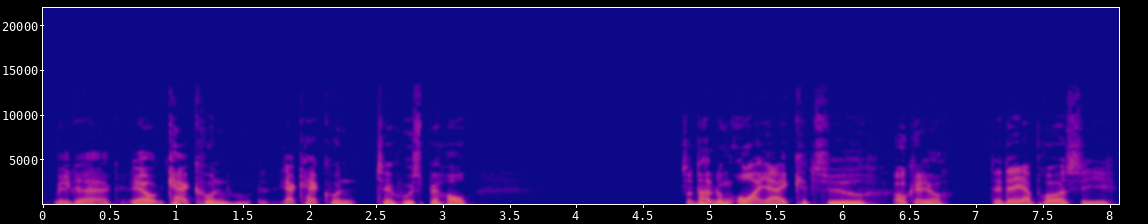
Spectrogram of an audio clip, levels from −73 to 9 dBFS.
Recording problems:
none

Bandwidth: 13.5 kHz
